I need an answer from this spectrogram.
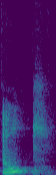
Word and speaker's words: ache: And there are quite a few English words that actually have this same pronunciation of the CH combination. Words like stomach and ache. The CH in all of these words is pronounced like a K sound.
